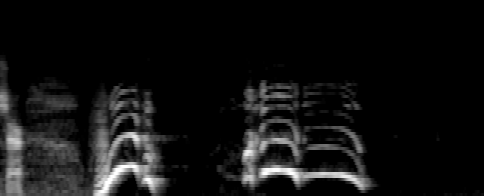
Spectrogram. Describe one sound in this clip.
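An older man lets out loud drawn-out whooping cries.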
